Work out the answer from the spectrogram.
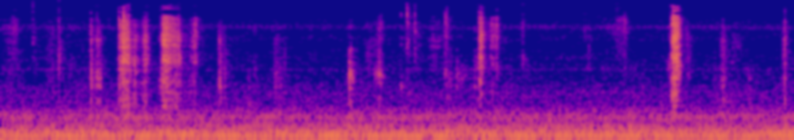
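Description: Steady low hum of a car idling, heard inside the cabin, with scattered light clicks and mouth sounds as soft-serve ice cream is eaten off a plastic spoon.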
